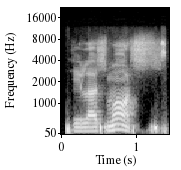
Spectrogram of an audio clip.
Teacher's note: The accent is on the last syllable. So when you pronounce it, hilasmos.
